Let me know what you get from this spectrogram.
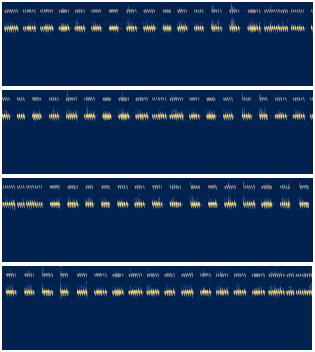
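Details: Pair of crickets stridulating close up: steady, shrill chirps repeated a little over twice per second in a regular rhythm, bright high tone with a faint upper band, otherwise silent background.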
